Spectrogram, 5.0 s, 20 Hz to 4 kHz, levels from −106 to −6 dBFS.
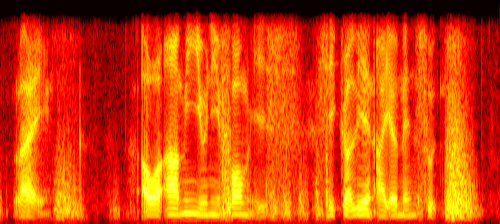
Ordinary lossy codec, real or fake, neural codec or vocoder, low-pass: none; real; none; 3.6 kHz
